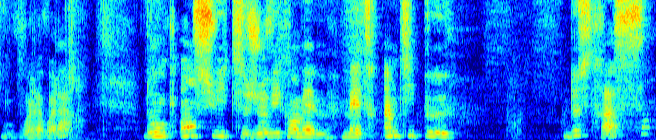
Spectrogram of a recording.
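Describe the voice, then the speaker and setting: A woman's voice: medium pitch, slow pace, creaky. Chatty woman demonstrating crafts in a roomy space. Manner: chatty and relaxed, answers live comments by name, laughs often. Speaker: card-making demonstrator on a live stream. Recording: roomy echo, voice from a distance.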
